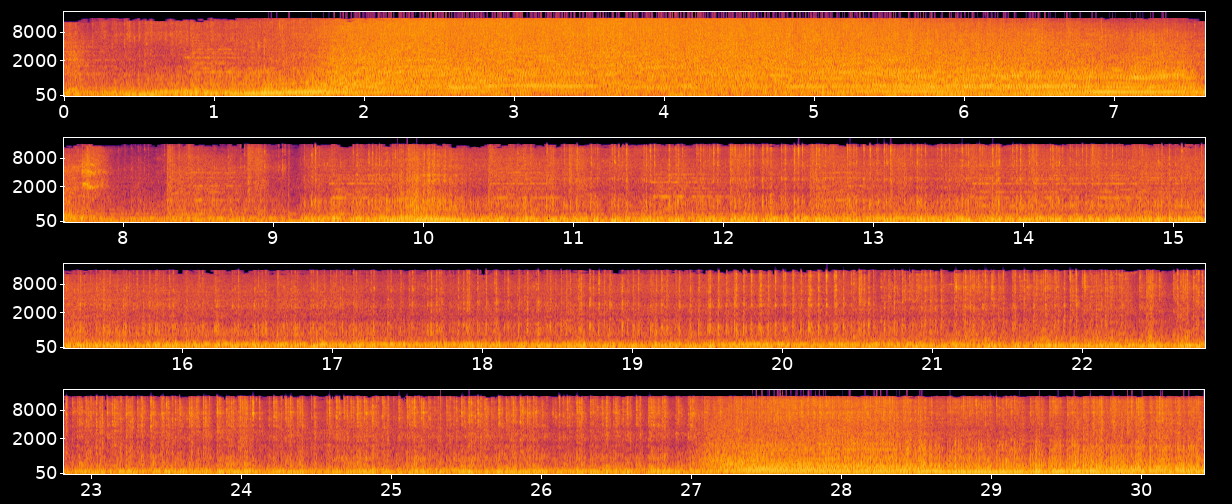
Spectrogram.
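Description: Drag car's engine held at high revs through a tyre-smoking burnout for about six seconds, then dropping off and idling as the car rolls up to the line. Near the end an engine revs hard again.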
